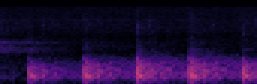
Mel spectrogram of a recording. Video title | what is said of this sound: What are house walls actually made of? | if I just tap the wall you can hear straight away that it sounds Hollow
